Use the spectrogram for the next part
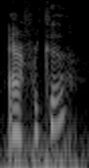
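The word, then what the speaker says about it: Afrika: My name is Africa with a K. That's A-F-R-I-K-A.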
